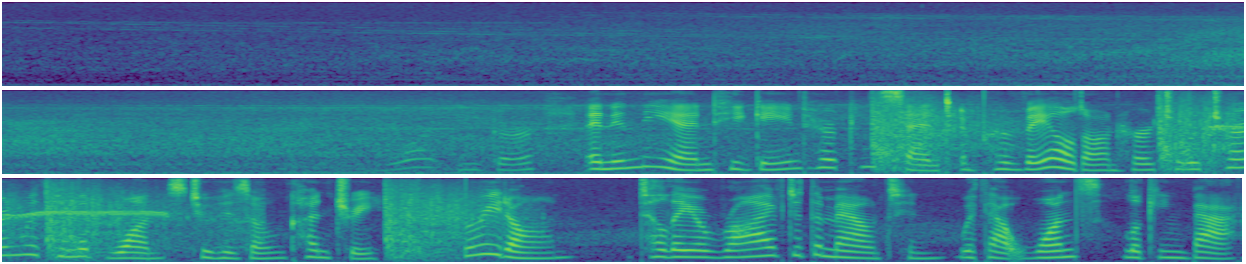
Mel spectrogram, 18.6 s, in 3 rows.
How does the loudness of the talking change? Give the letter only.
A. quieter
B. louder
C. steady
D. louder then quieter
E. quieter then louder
C.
